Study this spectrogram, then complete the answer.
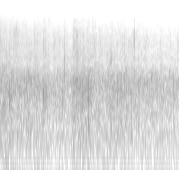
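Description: Faint, brief applause from a small group, a soft continuous patter of clapping with no voices.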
